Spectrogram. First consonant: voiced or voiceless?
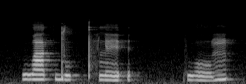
voiced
